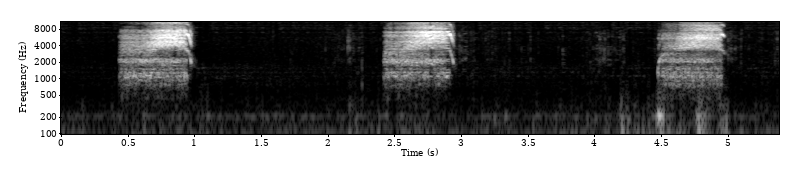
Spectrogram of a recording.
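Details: Barn owls at an Ottawa National Wildlife Refuge nest box in Ohio, male delivering food while the female feeds the first hatched owlet; three drawn-out harsh hisses, each over half a second, evenly spaced about two seconds apart, with a faint low hum.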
